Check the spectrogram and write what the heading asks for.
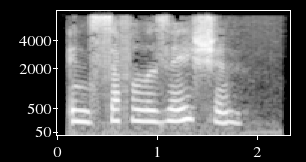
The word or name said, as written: encephalization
